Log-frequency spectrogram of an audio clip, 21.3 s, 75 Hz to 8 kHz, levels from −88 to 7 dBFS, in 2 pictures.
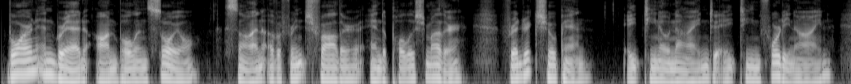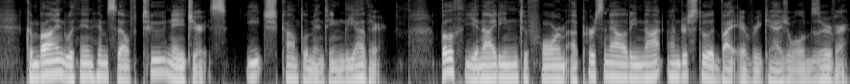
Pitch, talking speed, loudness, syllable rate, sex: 100 Hz, 125 wpm, -18 LUFS, 3.8 syllables/s, male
